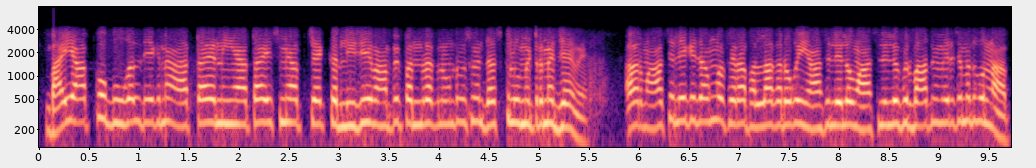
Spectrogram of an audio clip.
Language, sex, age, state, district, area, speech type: Hindi, male, 18-30, Rajasthan, Bharatpur, rural, conversation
